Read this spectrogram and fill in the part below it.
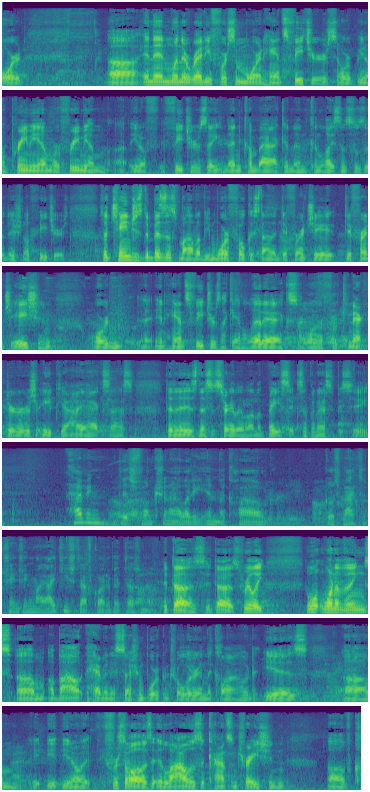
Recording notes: At ITEXPO 2018 we recorded a podcast with Telecom Reseller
